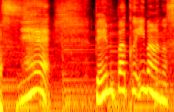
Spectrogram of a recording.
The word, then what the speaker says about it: 伝泊: 三菱電機プレゼンツ戸田恵子大人クオリティ今日フォーカスするのは電白です伝えるに止まると書いて電白、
